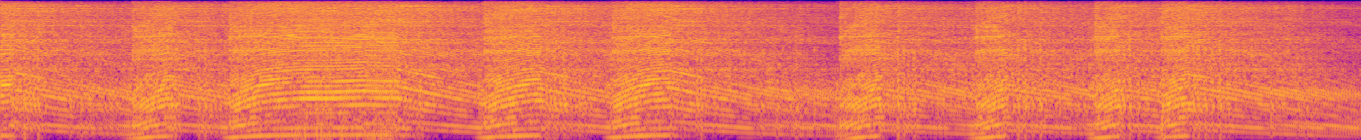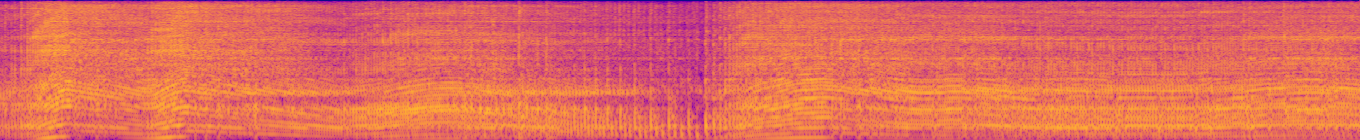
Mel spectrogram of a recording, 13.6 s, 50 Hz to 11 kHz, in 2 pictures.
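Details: Zama C2002 carburetor from a McCulloch Pro Mac 800, tested on a 54cc engine with different linkage and no idle screw, so it won't idle; needles turned in about half a turn; repeated rev blips, crisp clean pickup each time; running fine.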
